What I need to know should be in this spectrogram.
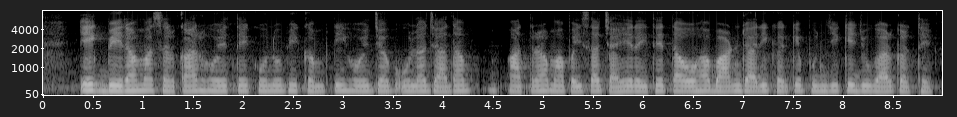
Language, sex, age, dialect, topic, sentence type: Chhattisgarhi, female, 31-35, Western/Budati/Khatahi, banking, statement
